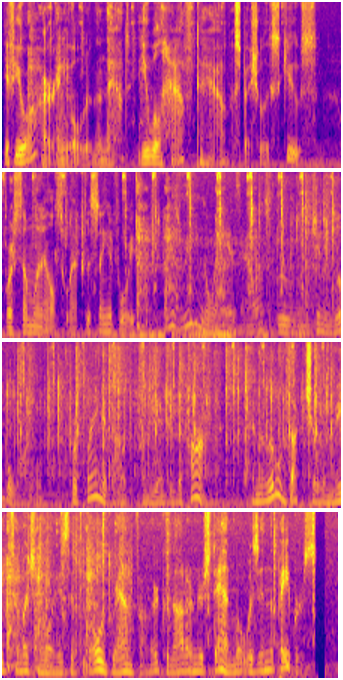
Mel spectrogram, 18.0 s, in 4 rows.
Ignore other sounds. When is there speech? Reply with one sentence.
You can hear the speech from 0.0 to 17.8 s.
